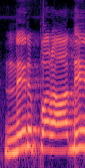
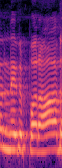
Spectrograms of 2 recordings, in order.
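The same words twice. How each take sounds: First: निरपराधी ending in long ī, nir-parādhī; wrong form. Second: निरपराध ending on dh, nir-parādh; correct form. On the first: Teacher rejecting the faulty word, wrong form. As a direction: add a final ee to निरपराधी. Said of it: "निरपराधी नहीं होता". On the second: Teacher giving the correct word, correct form. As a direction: close निरपराध on the consonant, no ee. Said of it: "निरपराध होता है". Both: Shown as a demonstration.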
